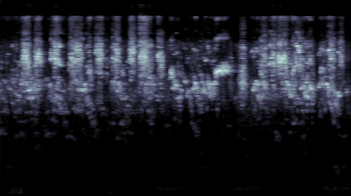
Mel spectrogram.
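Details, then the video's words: Several finches chirp while eating and playing: a continuous chatter of thin, high tweets, rapid and overlapping, with a few clearer whistled notes standing out. "Cute Birds Chirping Sounds | Beautiful Finches Eating and Playing"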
